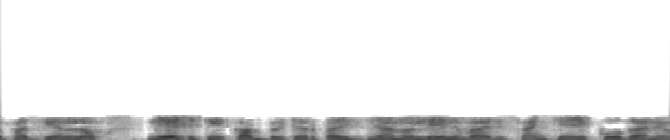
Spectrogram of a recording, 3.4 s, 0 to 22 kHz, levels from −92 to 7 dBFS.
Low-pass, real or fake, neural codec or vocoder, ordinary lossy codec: 3.6 kHz; fake; codec, 24 kHz, 6 kbps, HILCodec; MP3, 16 kbps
